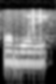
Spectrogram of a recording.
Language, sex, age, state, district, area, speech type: Punjabi, male, 45-60, Punjab, Muktsar, urban, conversation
